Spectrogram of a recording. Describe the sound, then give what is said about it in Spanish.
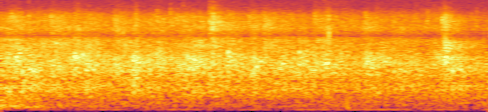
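An audience applauds loudly for God, a dense, steady wash of many hands clapping together that fills the whole stretch without letting up, with no voices standing out above it. “Dele un aplauso fuerte a Él.”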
